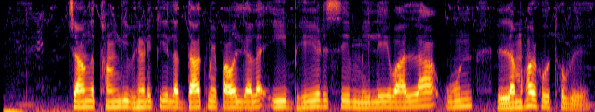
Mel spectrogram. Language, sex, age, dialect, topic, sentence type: Bhojpuri, male, 25-30, Western, agriculture, statement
